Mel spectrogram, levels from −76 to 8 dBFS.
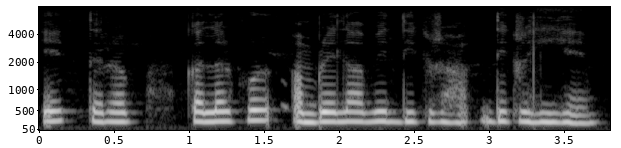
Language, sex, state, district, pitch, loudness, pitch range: Hindi, female, Arunachal Pradesh, Lower Dibang Valley, 230 Hz, -15 LUFS, 225-235 Hz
